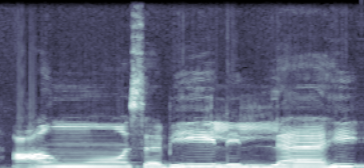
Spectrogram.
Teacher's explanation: نون ساکن کو چھپے ہوئے غننے کے ساتھ پڑھتے ہیں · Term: اخفا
